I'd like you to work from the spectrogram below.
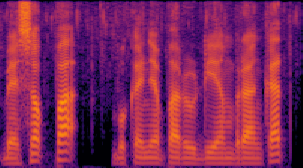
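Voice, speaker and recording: A man voicing a sweet, affectionate young husband and new father in an animated drama. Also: sits low, fast, clean tone, no room sound.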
